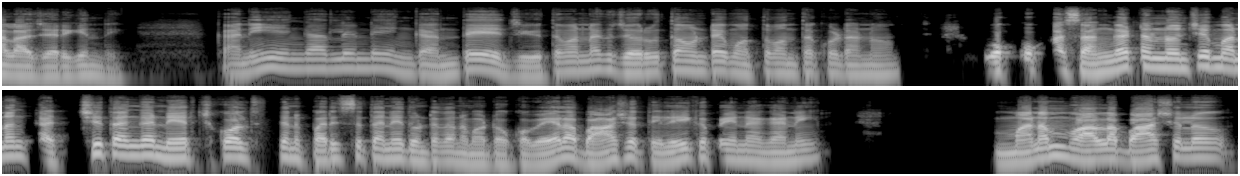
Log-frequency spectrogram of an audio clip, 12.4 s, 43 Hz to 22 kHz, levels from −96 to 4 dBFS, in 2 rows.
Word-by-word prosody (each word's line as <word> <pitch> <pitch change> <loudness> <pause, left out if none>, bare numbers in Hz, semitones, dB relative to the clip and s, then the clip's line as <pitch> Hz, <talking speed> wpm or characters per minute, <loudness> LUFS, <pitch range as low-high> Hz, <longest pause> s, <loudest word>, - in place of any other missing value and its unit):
అలా 100 -2 +1
జరిగింది. 90 -2 -5 0.5
కానీ 115 +5 -3
ఏం 160 - -10
కాదులెండి. 160 +1 -8
ఇంక 115 -2 -13
అంతే 115 +9 -2 0.2
జీవితమన్నా 130 +10 -5
జరుగుతా 120 +4 -2
ఉంటాయి 135 0 -2
మొత్తం 115 +2 -8
అంతా 120 +2 -7
కూడాను. 105 -2 -7 0.6
ఒక్కొక్క - - -3
సంఘటన 160 +10 +4
నుంచే 165 +4 +3
మనం 165 +1 +4
ఖచ్చితంగా 185 -3 +3
నేర్చుకోవాల్సిన 150 0 +1
పరిస్థితి 135 +4 0
అనేది 140 -2 0
ఉంటదనమాట. 110 -5 -4
ఒకవేళ - - +2
భాష - - +3 0.2
తెలియకపోయినా 130 +1 -1
గానీ, 120 +4 -2 1.0
మనం 115 +10 +5
వాళ్ళ 125 +2 +7
భాషలో, 150 +4 +3
130 Hz, 140 wpm, -24 LUFS, 115-155 Hz, 1.0 s, వాళ్ళ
